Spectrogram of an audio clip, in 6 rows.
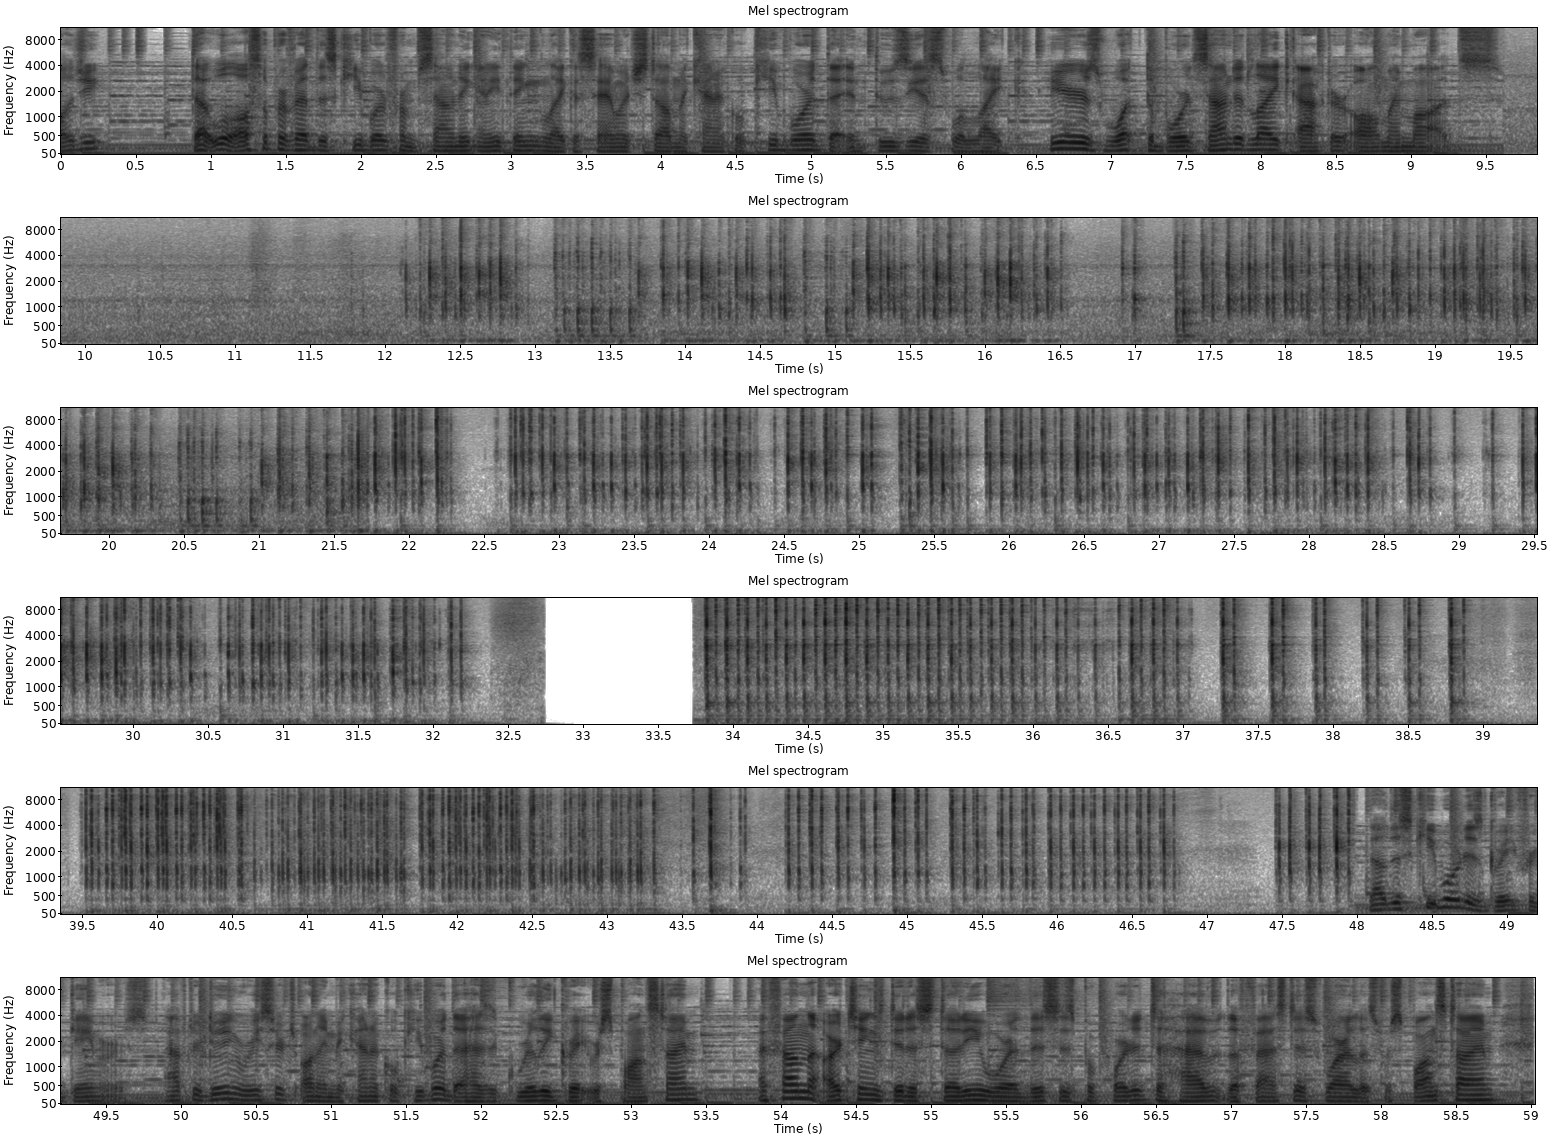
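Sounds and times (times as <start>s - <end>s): fast mechanical keyboard typing: 12.1s - 32.4s, 33.8s - 46.9s, 47.5s - 48.1s.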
